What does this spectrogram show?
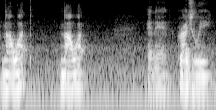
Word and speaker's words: Nahuatl: is now what um i hear people say nawato nawatel nawatu and they do that all the time even here in make when they do it all the time and then i tell them no now what now what and i'll say oh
